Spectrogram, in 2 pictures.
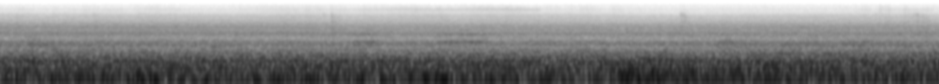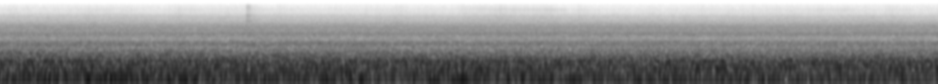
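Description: Metro E Line light-rail train running, heard from inside the car: a steady low rumble of wheels on rails.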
